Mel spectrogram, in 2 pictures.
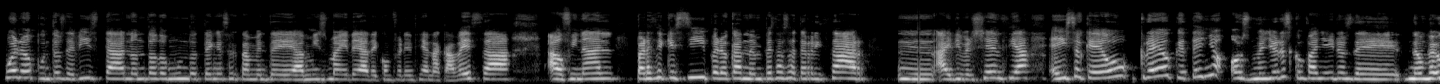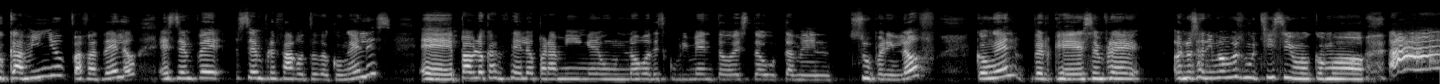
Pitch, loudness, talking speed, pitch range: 260 Hz, -18 LUFS, 160 wpm, 245-290 Hz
